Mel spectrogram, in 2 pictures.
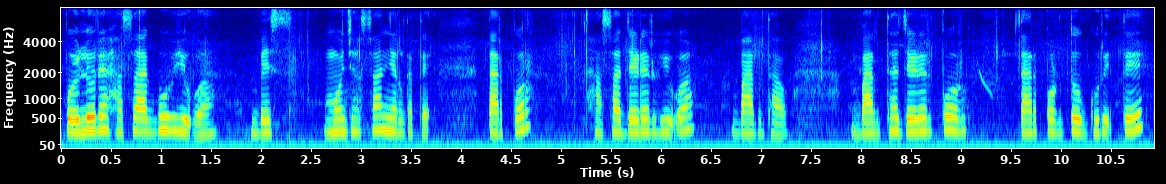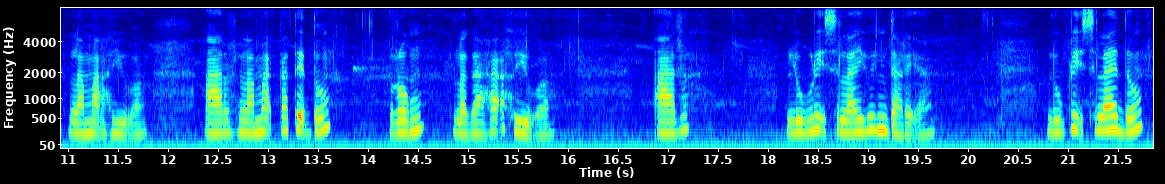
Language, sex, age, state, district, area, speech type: Santali, female, 18-30, West Bengal, Purulia, rural, spontaneous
